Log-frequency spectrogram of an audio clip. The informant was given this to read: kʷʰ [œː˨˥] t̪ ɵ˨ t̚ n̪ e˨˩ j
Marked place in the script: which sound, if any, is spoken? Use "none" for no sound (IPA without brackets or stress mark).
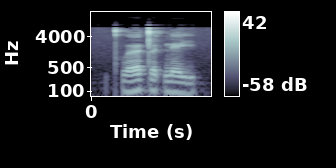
œː˨˥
